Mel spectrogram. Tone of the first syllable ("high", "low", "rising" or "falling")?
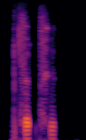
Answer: high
